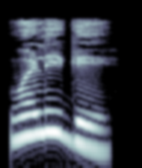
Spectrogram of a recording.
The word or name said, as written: ವಳಕು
